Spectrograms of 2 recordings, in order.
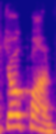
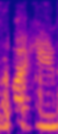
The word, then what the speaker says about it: Joaquin: actor and we started that was jo kwon phoenix no man it's joaquin that's wacky in phoenix that's john wick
